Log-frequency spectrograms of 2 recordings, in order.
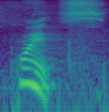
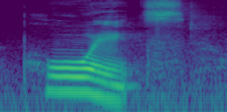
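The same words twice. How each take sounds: First: The first vowel is kept short. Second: The first vowel is drawn out long. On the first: The speaker calls it right. "记得那个 o 要短" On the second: The speaker calls it wrong. "In Taiwan English, a lot of people say oi"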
